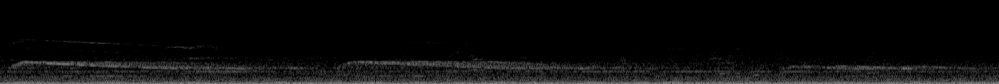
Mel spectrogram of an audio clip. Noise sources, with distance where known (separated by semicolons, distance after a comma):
background noise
